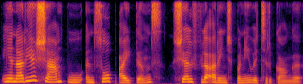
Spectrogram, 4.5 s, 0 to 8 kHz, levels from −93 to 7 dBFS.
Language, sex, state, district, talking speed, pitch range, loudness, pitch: Tamil, female, Tamil Nadu, Nilgiris, 130 wpm, 185-275 Hz, -19 LUFS, 220 Hz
